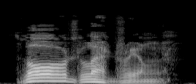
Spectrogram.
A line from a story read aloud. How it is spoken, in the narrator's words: Innate said with a sigh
